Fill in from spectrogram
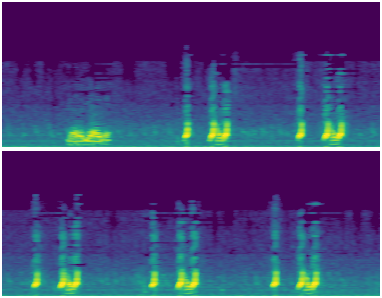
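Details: Quail morning calling used as a lure: a single harsh burst, then crisp sharp notes in a one-then-two pattern, each group repeated about once a second, over a steady low hum.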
